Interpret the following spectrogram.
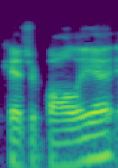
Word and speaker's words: Cacciapaglia: even though I usually say I always spell it out ketchupalia and so you can find me on Facebook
